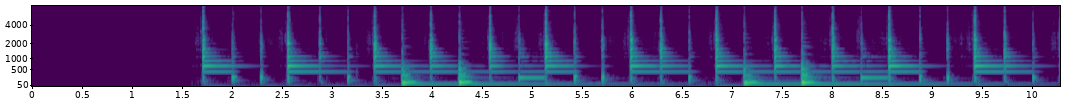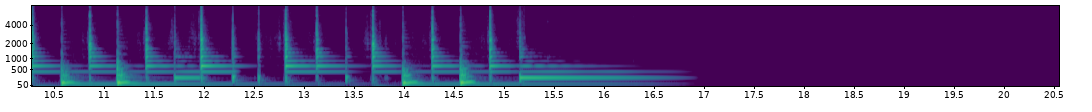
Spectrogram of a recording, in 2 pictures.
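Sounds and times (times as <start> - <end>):
tabla in 4/4 at 70: 1.7 - 16.6.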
